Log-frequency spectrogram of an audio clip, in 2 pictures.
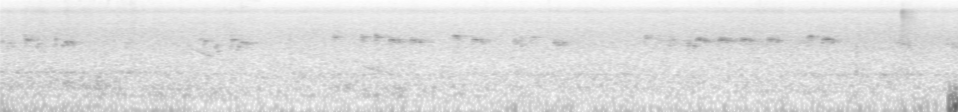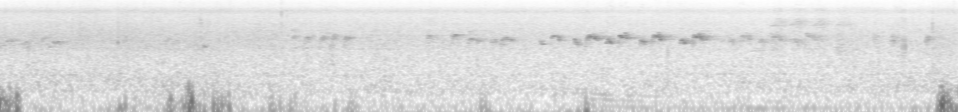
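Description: Small birds chirping: many short, high chirps in quick clusters, over a steady outdoor hiss, with a few brief low thumps on the microphone.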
